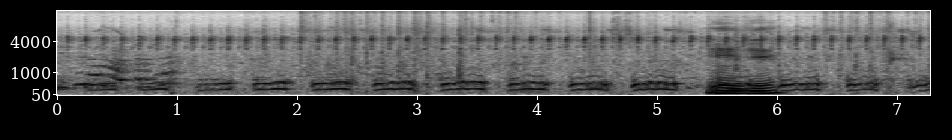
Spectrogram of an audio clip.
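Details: Cooped pigeons in a hot loft, eager for food: low, throaty coos with a rise and fall, repeated about every half second, one louder and fuller coo near the end, over a constant fast ticking in the background.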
